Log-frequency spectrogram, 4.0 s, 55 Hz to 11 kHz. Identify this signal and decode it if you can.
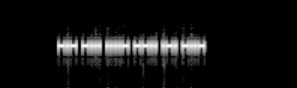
Morse code, heard as a keyed tone, about 42 wpm, 700 Hz. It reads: KB4ZRX
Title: USA Call Signs - 6 Characters - Repeated 2x - 45wpm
